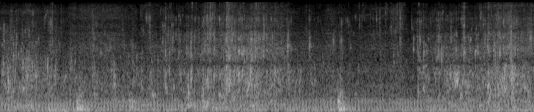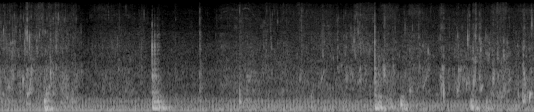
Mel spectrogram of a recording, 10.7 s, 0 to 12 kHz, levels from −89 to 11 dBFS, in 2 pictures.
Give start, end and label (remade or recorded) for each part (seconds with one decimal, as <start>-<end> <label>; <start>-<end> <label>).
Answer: 0.0-10.7 recorded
